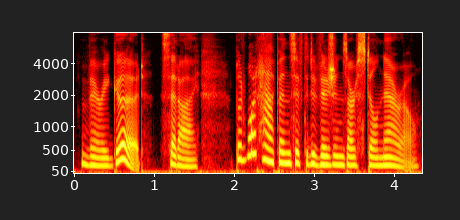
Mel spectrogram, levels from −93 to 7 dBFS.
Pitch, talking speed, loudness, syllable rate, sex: 200 Hz, 180 wpm, -17 LUFS, 5.2 syllables/s, female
